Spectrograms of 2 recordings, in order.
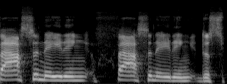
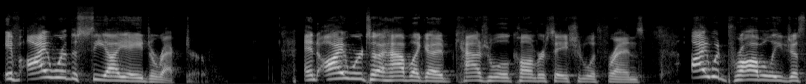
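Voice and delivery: normal talking voice

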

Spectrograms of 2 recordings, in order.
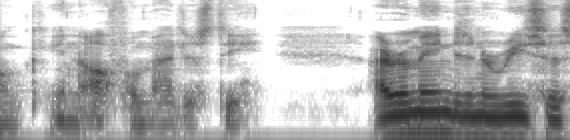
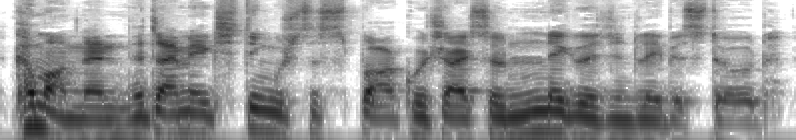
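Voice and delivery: a loud, higher furious outburst; raging; 4 semitones higher, 9 dB louder than usual. A narrator's reading. Victor cursing the creature before springing at him, raging loud. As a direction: hurl curses at the fiend. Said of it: "My rage was without bounds".

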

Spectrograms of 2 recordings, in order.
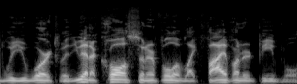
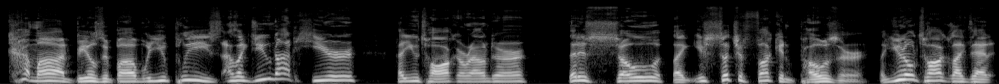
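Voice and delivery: retold exasperation, pitched up; exasperated pleading; 6 semitones higher than usual. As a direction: plead with a poser to cut it out. Acted rebuke of his ex-wife.

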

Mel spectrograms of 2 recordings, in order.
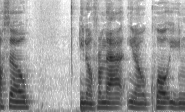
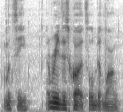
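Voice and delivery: usual speaking voice

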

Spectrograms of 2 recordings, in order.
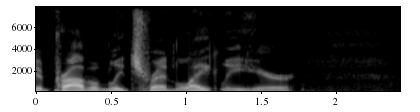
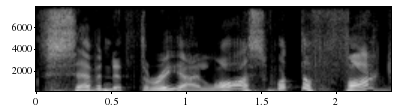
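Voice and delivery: shocked disbelief; 9 semitones higher than usual. Retold or imitated. Retold shock at a loss.

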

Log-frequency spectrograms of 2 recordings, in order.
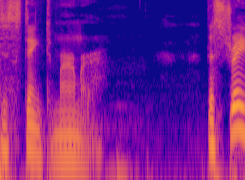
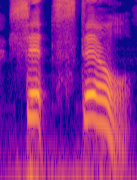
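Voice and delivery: panted; 3 dB louder than usual. A narrator's reading. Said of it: "panted our hero".

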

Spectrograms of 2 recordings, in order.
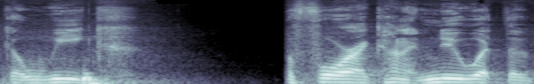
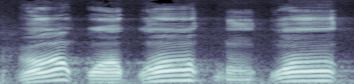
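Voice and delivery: muted trombone wah wah; mock wah-wah babble; Charlie Brown adult noise; 3 semitones higher than usual. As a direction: imitate the droning grown-up voice from the cartoon. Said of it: "only hear, like, Charlie Brown".

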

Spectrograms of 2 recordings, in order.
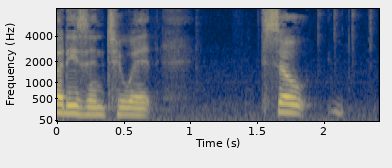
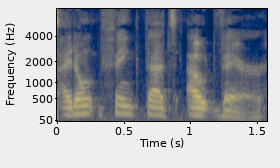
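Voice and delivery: ordinary talk, nothing marked

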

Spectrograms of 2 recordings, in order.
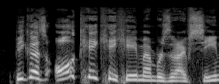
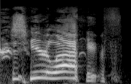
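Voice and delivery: ordinary talk

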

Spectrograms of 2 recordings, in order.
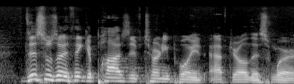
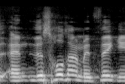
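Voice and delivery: ordinary talk, nothing marked

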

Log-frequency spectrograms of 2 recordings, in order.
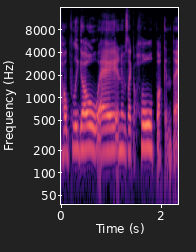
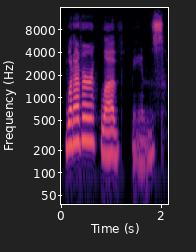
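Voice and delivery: slow dismissive quote; much slower than usual. Retold or imitated. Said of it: "He says".

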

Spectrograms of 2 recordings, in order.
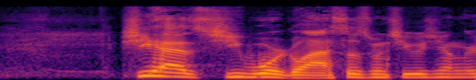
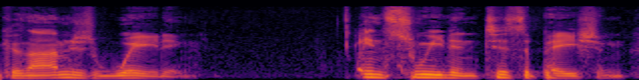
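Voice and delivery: ordinary delivery

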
